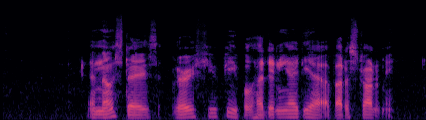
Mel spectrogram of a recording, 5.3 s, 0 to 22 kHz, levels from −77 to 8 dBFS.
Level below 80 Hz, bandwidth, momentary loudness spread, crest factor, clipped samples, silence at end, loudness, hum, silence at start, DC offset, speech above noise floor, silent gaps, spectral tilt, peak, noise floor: -66 dBFS; 14 kHz; 12 LU; 24 dB; under 0.1%; 0.45 s; -29 LUFS; none; 1 s; under 0.1%; 34 dB; none; -4.5 dB/octave; -8 dBFS; -64 dBFS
